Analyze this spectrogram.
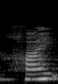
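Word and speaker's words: high: The birds are flying हाई इन द स्काई. हाई में जी जो है ये साइलेंट लेटर है.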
